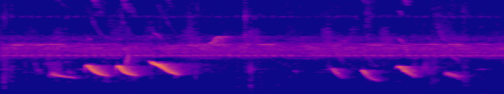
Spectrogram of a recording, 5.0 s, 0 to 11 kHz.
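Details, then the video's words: Green-winged saltator singing in a contest against a wild bird: a phrase of four clear whistles, each sliding down, then a second softer run of four similar notes, backed by a continuous high-pitched insect hum. "DISPUTA DO SÉCULO 2023 🔥TRINCA FERRO"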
